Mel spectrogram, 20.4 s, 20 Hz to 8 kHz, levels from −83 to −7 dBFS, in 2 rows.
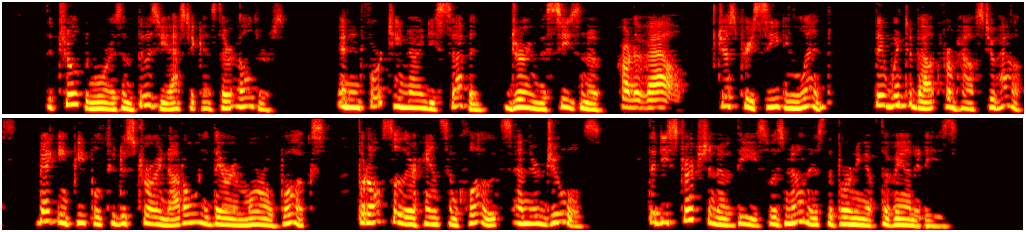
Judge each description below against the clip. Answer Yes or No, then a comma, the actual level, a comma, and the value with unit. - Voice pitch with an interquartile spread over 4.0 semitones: Yes, average, 4.9 semitones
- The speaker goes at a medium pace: Yes, average, 165 wpm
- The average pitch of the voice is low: No, high, 190 Hz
